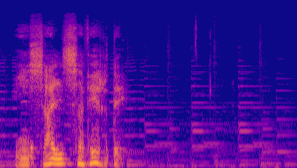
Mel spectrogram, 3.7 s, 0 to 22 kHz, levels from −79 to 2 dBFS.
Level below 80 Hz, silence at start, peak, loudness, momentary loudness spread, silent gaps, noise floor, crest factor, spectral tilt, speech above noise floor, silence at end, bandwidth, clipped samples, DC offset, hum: -42 dBFS; 0 s; -4 dBFS; -21 LUFS; 13 LU; none; -49 dBFS; 22 dB; -4.5 dB/octave; 28 dB; 0.2 s; 16 kHz; under 0.1%; under 0.1%; none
